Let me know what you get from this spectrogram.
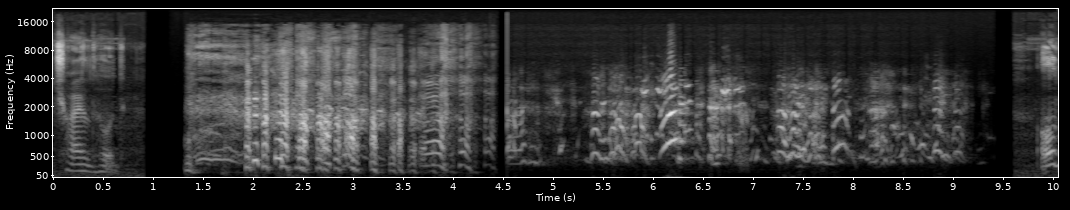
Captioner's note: family laughter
